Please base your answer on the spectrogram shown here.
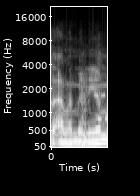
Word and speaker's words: aluminium: that's going on and the correct pronunciation is aluminium and you guys latched on to an incorrect spelling and pronunciation that was not the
